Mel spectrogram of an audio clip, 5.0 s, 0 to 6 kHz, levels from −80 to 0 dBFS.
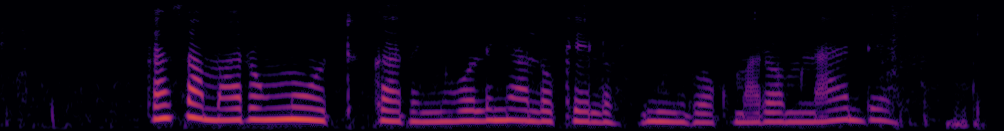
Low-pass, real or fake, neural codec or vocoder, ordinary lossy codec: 5.4 kHz; real; none; MP3, 48 kbps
